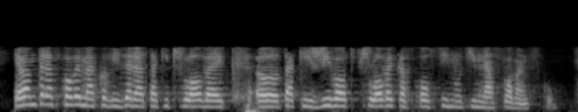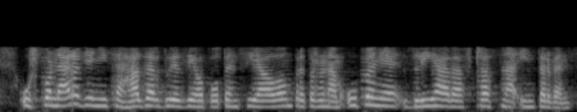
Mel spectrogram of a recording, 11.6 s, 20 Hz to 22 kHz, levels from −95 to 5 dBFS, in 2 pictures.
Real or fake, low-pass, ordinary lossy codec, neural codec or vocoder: real; 7.2 kHz; AAC, 16 kbps; none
